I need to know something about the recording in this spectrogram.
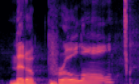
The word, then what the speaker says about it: metoprolol: Metoprolol?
